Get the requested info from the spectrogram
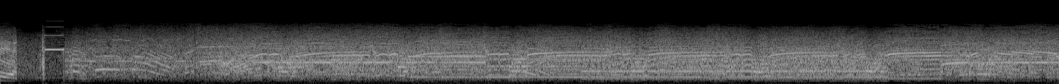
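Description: AM CB radio receiver on a crowded channel as several stations transmit at once: a steady rush of static crossed by overlapping whistles and tones that glide up and down or hold steady, with garbled voices buried underneath. A short click and tone about half a second in, as the previous transmission drops off.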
